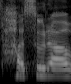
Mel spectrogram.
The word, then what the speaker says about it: Hasura: It's Hasura with the H. Stress. I was not sure how to Uh, pronounce Asura or Hasura.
